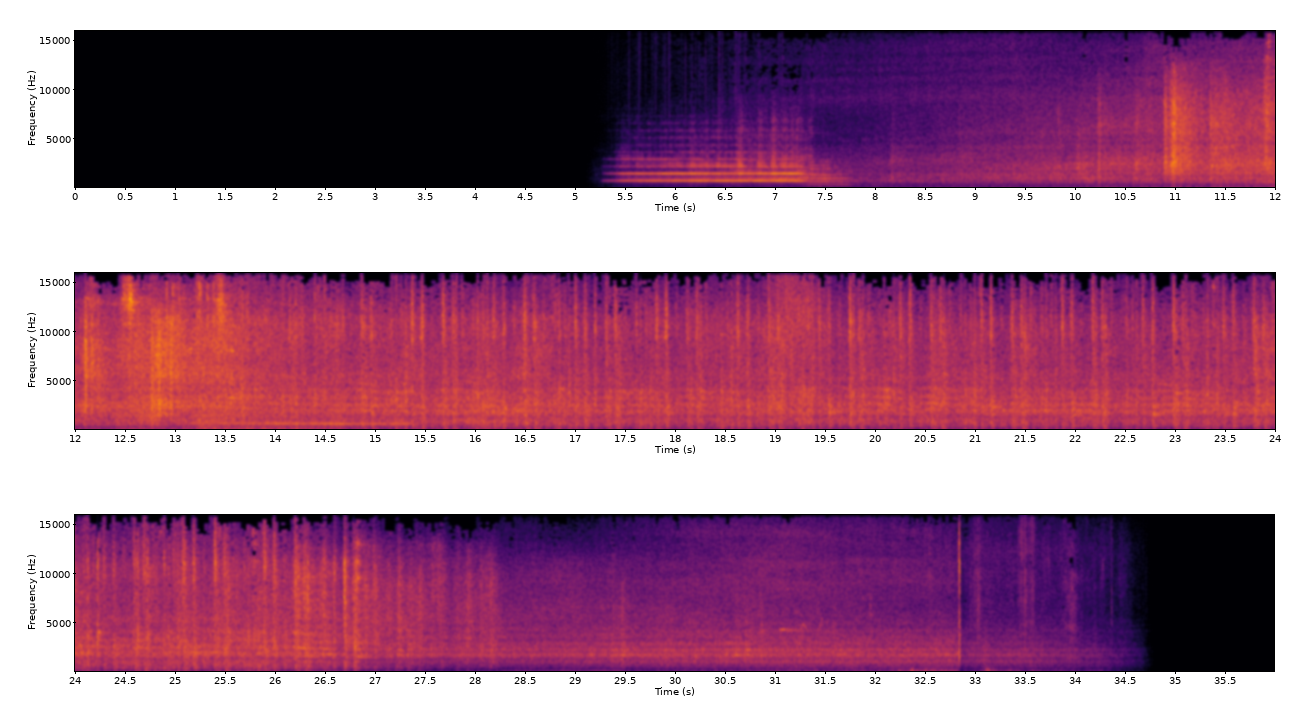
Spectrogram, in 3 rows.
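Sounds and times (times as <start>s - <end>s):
train horn: 5.2s - 8.6s, 13.2s - 15.7s, 28.2s - 29.8s
train passing at speed: 5.9s - 34.7s
wheels clacking over rail joints: 8.1s - 32.1s.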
